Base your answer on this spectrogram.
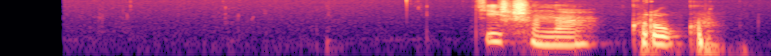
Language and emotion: Russian, neutral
